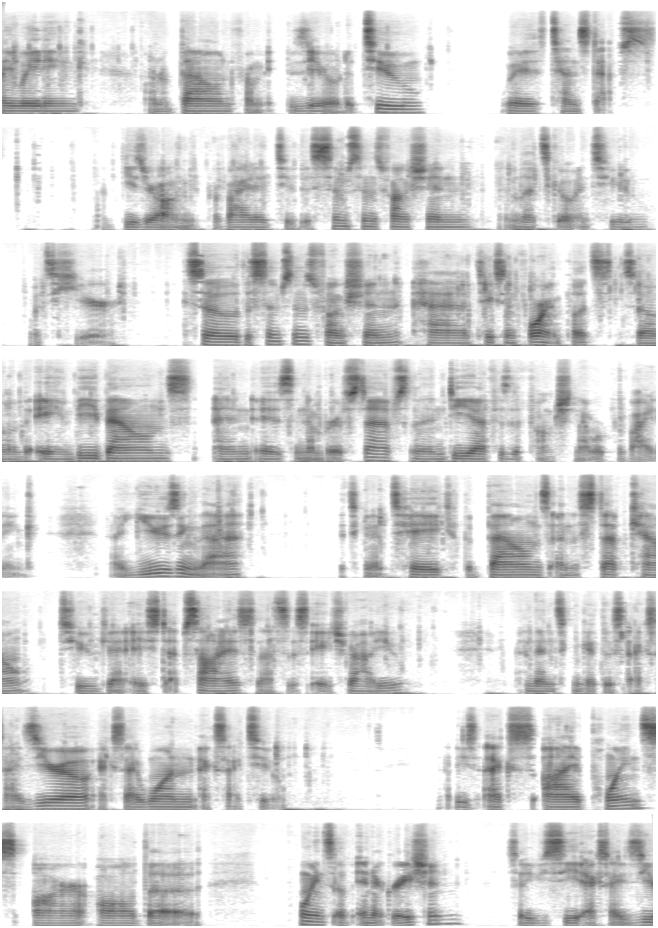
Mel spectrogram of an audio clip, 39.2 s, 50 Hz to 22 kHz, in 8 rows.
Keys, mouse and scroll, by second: 4.7-7.2 typing, 9.9 ctrl+l, 10.2 ctrl+l, 10.7-11.6 typing, 16.6-17.3 typing, 24.8-25.5 typing, 27.1-27.9 typing.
